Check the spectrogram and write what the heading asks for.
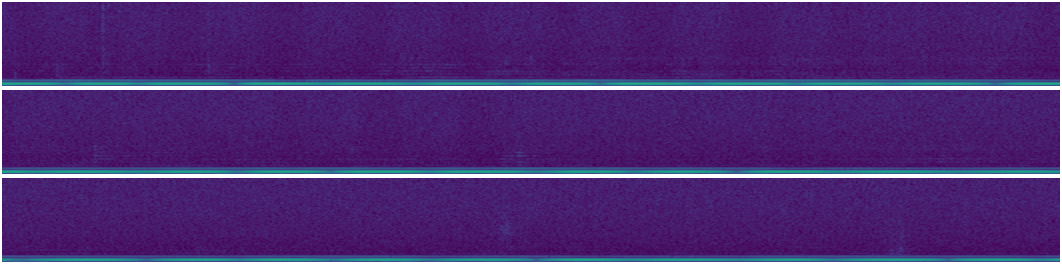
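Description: Sustained pure meditation drone tone, swelling and dipping about once a second, over a softer low hum.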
